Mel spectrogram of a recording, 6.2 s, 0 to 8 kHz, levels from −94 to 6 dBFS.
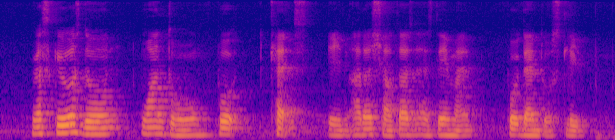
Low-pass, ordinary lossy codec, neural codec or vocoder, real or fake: none; none; none; real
